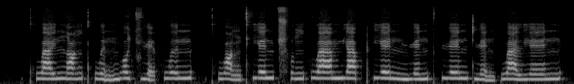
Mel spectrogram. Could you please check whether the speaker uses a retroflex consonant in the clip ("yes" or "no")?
yes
